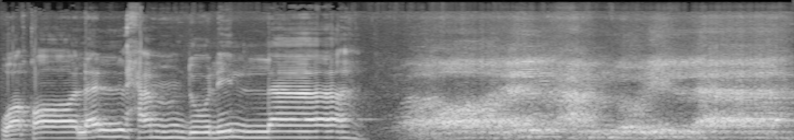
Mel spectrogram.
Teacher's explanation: هي في الآية وقالا، كلاهما قال هذا الكلام وقالا، لكن ألف التثنية سقطت للتخلص من التقاء الساكنين. فهنا نضغط لنبين بأن المتكلم عنهما شخصان، ولا نقول وقال الحمد لله، صار كأنه مفرد. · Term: النبر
